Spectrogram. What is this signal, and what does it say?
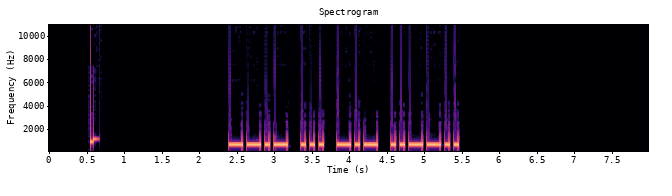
Morse code, heard as a keyed tone, about 20 wpm, 700 Hz. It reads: QSK?
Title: Q-Codes with Spoken Meaning - 20wpm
